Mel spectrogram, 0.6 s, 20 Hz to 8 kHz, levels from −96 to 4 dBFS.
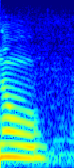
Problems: none marked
